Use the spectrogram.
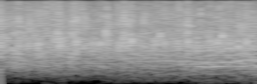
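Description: Applause from a studio audience on a Hindi comedy talk show, a steady wash of many hands clapping together at a moderate level throughout the short burst, no voices standing out.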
